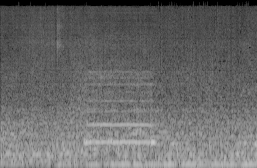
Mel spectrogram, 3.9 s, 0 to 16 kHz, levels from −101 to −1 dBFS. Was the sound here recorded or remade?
remade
